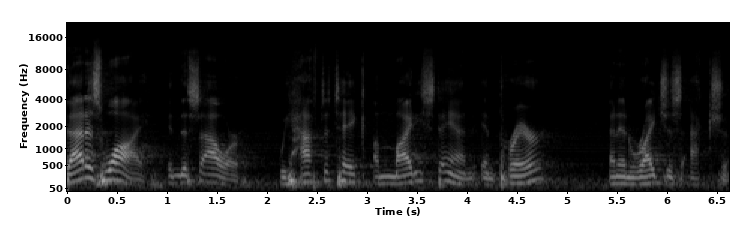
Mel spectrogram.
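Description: In a room with audible echo, a man with a medium pitch speaks at a fairly slow pace, his tone animated and his intonation lively. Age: 40s. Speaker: pastor. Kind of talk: sermon. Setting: church.

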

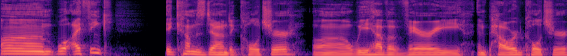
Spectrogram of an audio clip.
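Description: On a very clean recording with a silent background, a man with a plain, everyday voice talks at a moderate pace and medium pitch, his loudness very even and his pitch varying in an ordinary way. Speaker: mortgage company president. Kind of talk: casual interview chat.

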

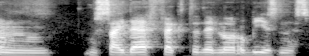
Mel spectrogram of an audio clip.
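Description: Bright and sharp in tone, a man speaks at a fairly high pitch in a dry, close recording with no echo. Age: 20s. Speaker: software engineer. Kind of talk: casual interview chat.

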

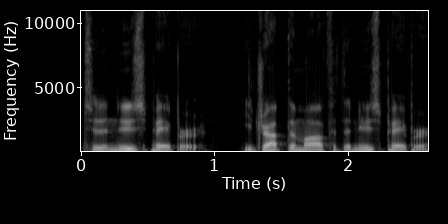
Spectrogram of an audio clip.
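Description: A man talking at a very fast pace, with a dry, close sound with no echo and a very clean recording over a silent background. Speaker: co-host. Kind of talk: casual banter podcast.

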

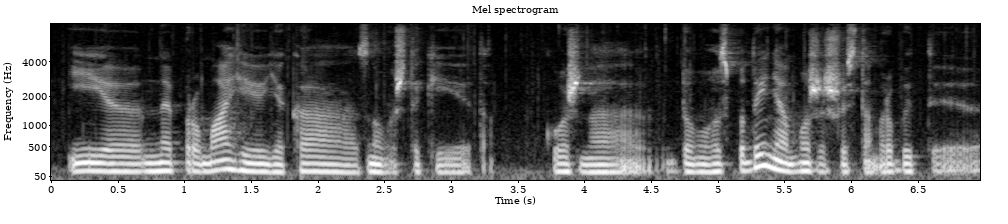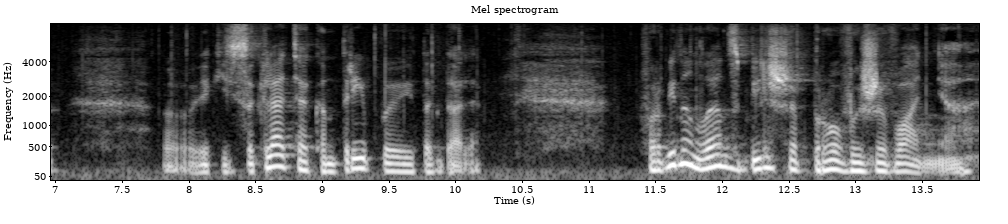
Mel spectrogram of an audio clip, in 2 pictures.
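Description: Somewhat breathy, a man with a medium pitch speaks at a fairly slow pace, using ordinary pitch variation and long, frequent pauses. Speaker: tabletop RPG podcaster, game master. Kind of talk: casual chat.

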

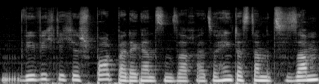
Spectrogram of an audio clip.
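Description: A woman talks in a dark, mellow tone with monotone, flat intonation. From Hannover, northern Germany. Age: 20s. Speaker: podcast host, fitness trainer. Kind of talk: monologue podcast intro.

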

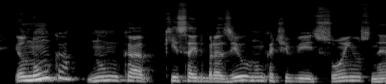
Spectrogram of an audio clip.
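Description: Against a quiet background, a man talks with a Brazilian accent. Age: 20s. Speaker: software developer. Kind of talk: casual chat.

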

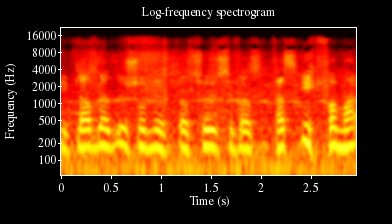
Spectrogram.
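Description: Against noticeable background noise, a man with a high pitch speaks with fairly even intonation. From North Frisia, northern Germany (Tönning). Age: 80s+. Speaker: restaurateur. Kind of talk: interview. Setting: on location on Sylt.

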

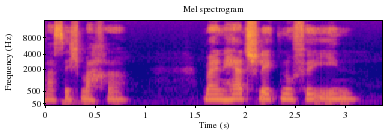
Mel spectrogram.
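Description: Moderate-paced speech from a woman, very clean recording, silent background. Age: 20s. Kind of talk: personal testimony monologue. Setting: home, sitting on living room floor. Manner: hesitant, many filler sounds.

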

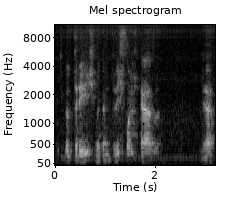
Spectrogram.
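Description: A man at a fairly quick pace, with lively intonation and vocal fry. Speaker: football podcast host. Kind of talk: casual chat.

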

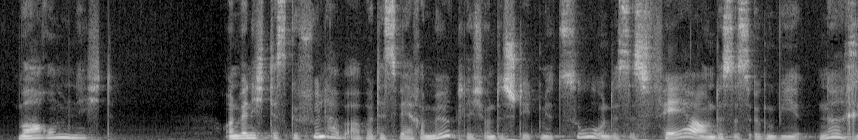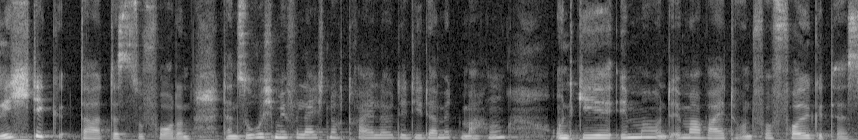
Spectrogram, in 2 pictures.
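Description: At a very fast pace, a woman speaks with fairly low pitch and lively intonation. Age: 30s. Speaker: trade union organizer. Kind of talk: interview.

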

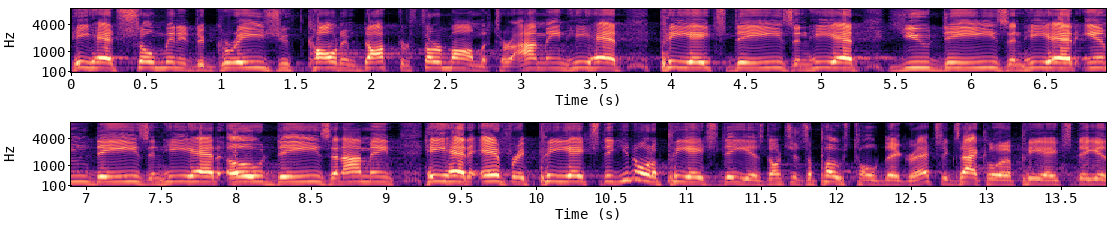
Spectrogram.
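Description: A man's high-pitched voice in a Southern US accent, with ordinary pitch variation and hardly any pauses. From US South, North Carolina. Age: 30s. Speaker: guest preacher. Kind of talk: sermon. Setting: church.

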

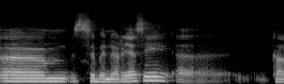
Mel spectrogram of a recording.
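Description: Fairly even intonation from a male speaker. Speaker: worship leader. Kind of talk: casual panel discussion. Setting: video call. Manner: calm.

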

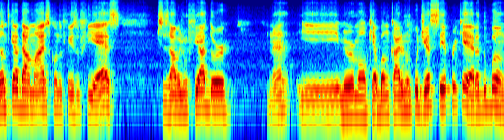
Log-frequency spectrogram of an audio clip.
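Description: This man has a plain, everyday voice, fairly high in pitch, with ordinary pitch variation at a moderate pace. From Brazil, São Paulo state (Barrinha, near Ribeirão Preto). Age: 30s. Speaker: PE teacher and local political candidate. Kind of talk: casual interview.

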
